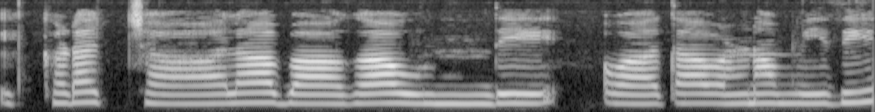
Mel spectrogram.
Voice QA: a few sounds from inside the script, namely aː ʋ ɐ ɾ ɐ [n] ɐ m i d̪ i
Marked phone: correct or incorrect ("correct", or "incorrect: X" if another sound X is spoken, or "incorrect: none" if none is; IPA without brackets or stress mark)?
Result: incorrect: ɳ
